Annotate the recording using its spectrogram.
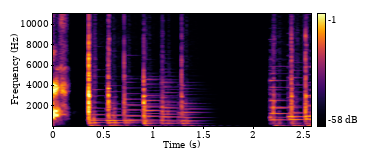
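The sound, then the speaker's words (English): A door being barged open: a quick run of heavy, rattling thuds, a brief pause, then another burst of banging. No one speaks. “Good, because I think I broke it when I barged in.”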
